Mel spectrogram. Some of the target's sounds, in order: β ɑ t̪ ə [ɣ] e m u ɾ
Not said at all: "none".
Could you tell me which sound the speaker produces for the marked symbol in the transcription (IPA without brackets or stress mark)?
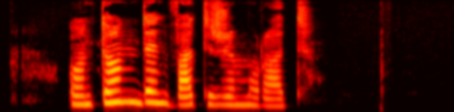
ʒ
